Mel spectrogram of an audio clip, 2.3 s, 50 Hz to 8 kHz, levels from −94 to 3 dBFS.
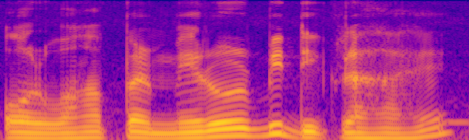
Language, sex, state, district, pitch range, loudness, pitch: Hindi, male, Arunachal Pradesh, Longding, 105-140 Hz, -14 LUFS, 115 Hz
